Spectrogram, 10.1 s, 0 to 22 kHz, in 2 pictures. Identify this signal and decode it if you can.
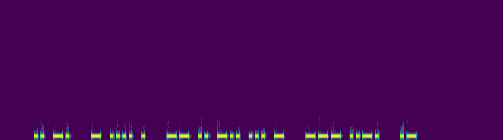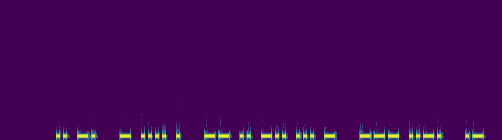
Morse code, heard as a keyed tone, about 32 wpm, 700 Hz. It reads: IN THE MIDST OF A IN THE MIDST OF A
